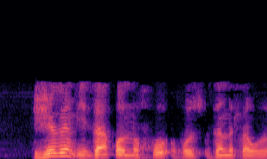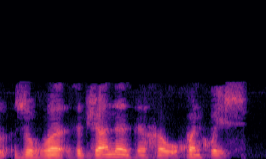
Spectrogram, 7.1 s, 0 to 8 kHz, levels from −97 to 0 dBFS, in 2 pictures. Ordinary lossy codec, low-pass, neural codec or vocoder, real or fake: AAC, 16 kbps; 7.2 kHz; none; real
